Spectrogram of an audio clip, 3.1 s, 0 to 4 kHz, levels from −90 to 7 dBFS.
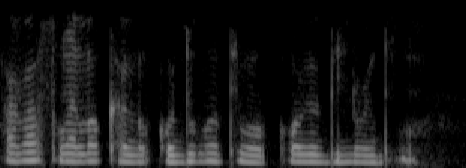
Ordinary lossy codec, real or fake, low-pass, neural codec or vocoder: MP3, 32 kbps; fake; 3.6 kHz; autoencoder, 44.1 kHz, a latent of 192 numbers a frame, MeloTTS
